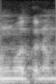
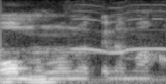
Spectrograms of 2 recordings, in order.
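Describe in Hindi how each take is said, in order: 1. इसे तेज़ और जल्दी-जल्दी बोला जाता है। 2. इसे धीरे और साफ़ बोला जाता है। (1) "ऐसा नहीं ... इस तरीके से नहीं बोलना है" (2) "आराम से बोलना है ... इस तरीके से आपको बोलना है"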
